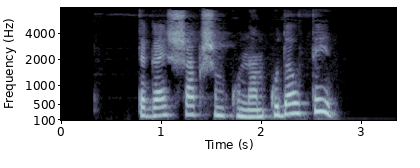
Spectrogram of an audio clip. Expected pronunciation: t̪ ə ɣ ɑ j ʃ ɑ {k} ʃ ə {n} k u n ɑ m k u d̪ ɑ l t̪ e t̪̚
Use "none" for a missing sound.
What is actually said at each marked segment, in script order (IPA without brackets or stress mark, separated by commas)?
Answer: k, m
